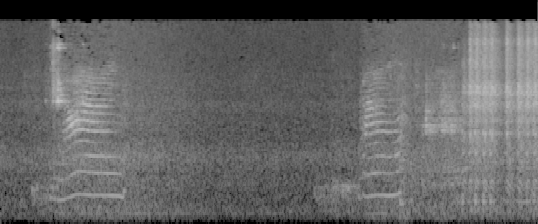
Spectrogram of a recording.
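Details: Domestic cats Bluey and Kage trying to mate: two drawn-out harmonic meows, each rising then bending down, about three seconds apart, with a clattering rustle at the end.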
